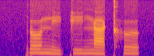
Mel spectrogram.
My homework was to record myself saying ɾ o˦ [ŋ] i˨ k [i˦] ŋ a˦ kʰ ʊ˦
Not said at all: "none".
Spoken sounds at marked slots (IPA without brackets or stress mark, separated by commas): n, i˦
